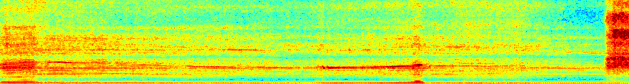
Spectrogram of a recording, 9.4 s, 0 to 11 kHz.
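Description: A 2018 Ducati V4S motorcycle engine under throttle on the road, a loud continuous drone whose pitch dips and climbs as the revs change, with wind rush throughout.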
